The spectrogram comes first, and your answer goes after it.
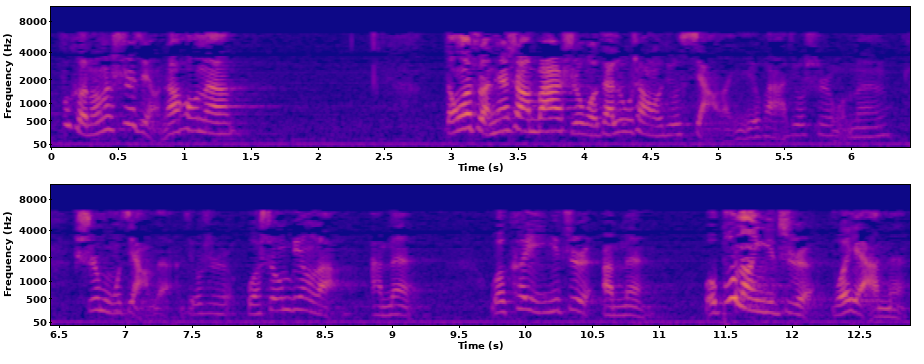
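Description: A middle-aged woman rushes through her personal testimony in a husky voice, repeating phrases as the feeling builds. She is heard through a dull, lo-fi recording with a long reverb tail from the hall. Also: medium pitch. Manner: emotional, quick storytelling with repetitions. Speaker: church member giving testimony.

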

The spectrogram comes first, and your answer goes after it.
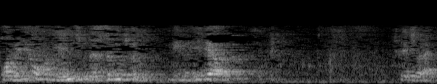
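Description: A man's voice: sits high, moderate pace. A male pastor preaching a sermon, asking his listeners questions and acting out an animal fable. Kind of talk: sermon with storytelling. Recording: distant echoey hall, muffled, noisy.

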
